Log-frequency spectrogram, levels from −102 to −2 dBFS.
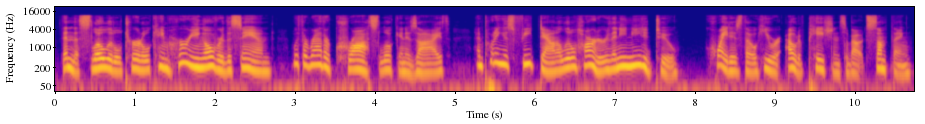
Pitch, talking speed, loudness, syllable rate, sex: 190 Hz, 220 wpm, -20 LUFS, 5.8 syllables/s, female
